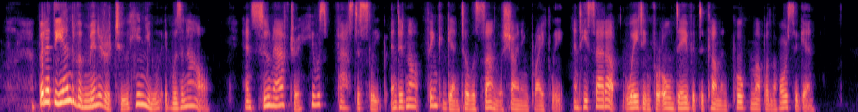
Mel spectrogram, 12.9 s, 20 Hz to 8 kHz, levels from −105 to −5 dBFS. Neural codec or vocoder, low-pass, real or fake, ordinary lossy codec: none; 7.2 kHz; real; AAC, 48 kbps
